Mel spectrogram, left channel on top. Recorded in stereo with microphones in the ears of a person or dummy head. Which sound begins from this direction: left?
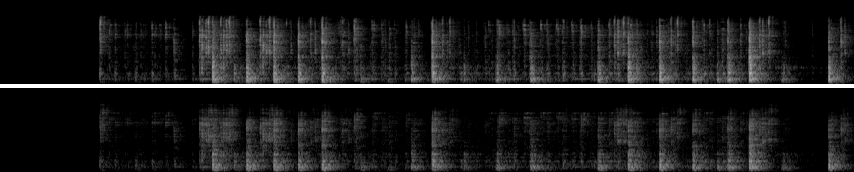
A rattle, at 1.0 s.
